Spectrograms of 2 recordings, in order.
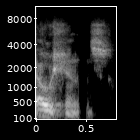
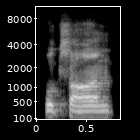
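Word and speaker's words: Wouxun: would look at the oceans uh they call them wson or ocean because it's spelled pretty funny uh that one I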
